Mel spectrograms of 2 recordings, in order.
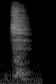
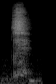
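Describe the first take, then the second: First: The vowel is weakened to a puff of air. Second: The vowel is weakened to a puff of air.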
